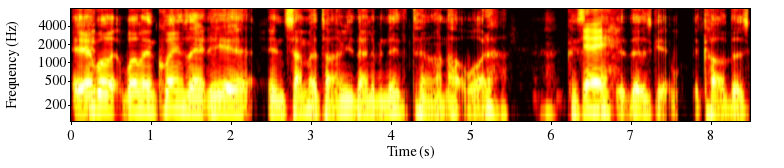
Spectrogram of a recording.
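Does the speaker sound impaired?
Yes: cerebral palsy; cerebral palsy affecting the muscles, once cold stays cold; second COVID vaccine dose, Pfizer chosen on doctor's advice over AstraZeneca due to blood clot risk.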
